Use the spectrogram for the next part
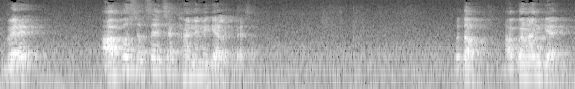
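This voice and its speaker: A high-pitched male trainer leads a workshop, hammering key words and firing questions at the room. He is heard from a distance in a reverberant hall, with faint noise in the background. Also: lively intonation, moderate pace, sharp tone. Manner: emphatic, quizzes the audience, mixes in English. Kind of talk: interactive workshop teaching. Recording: echoey room, far from the mic, faint noise.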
